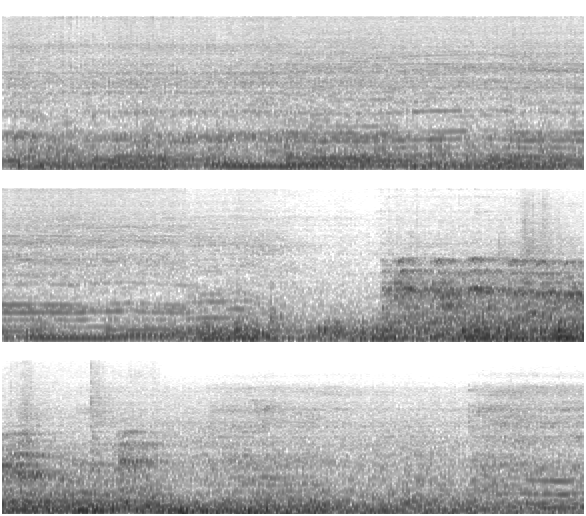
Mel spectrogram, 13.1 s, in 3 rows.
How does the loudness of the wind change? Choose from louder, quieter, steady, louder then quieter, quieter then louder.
louder then quieter.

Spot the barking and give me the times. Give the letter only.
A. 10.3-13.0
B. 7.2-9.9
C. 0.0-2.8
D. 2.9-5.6
B.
